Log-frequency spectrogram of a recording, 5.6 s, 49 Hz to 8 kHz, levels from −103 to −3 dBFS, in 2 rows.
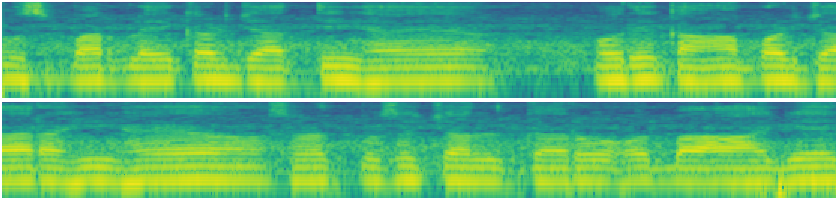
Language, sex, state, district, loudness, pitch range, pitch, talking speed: Hindi, male, Haryana, Charkhi Dadri, -15 LUFS, 125-135 Hz, 130 Hz, 215 wpm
